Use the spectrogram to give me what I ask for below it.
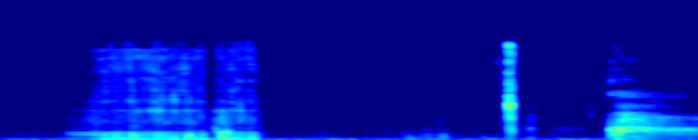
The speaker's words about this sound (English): Today we are sitting down with a cup of tea. Let's have a little ASMR.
